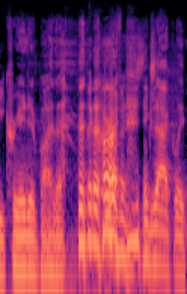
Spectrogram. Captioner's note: laughter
